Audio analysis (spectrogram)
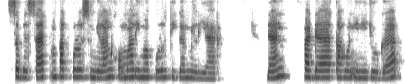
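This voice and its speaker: A young woman delivers a class presentation. Her voice is slightly high and stays very even in tone. The recording is a little dull. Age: young adult. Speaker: student presenter. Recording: dull, lo-fi audio.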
